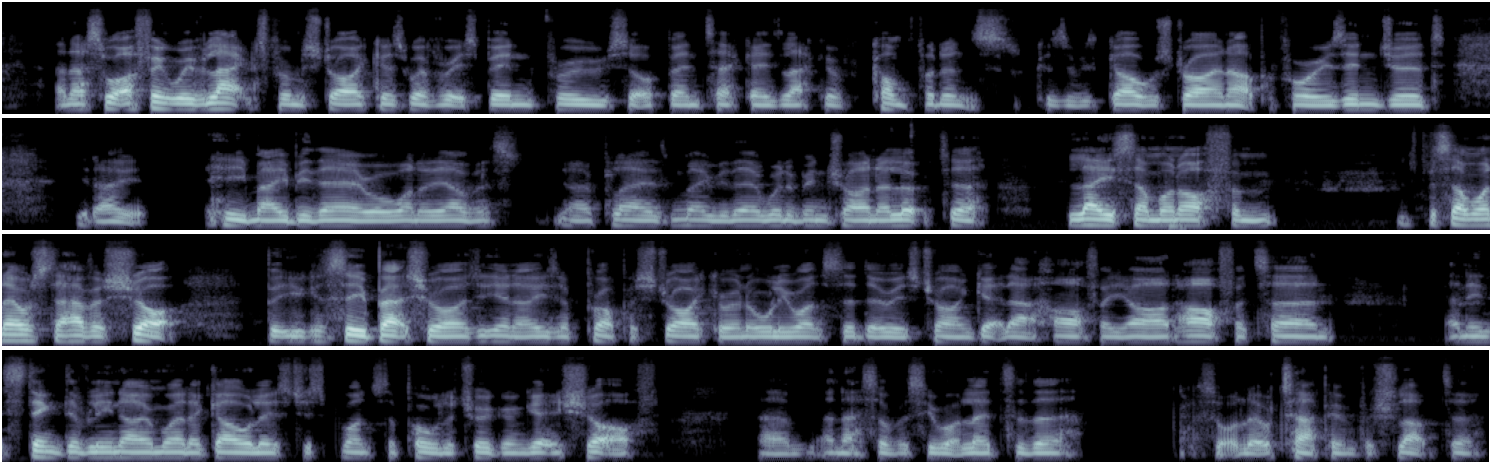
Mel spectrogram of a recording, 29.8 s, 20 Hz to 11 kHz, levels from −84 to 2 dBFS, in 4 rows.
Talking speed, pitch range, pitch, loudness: 255 wpm, 110-120 Hz, 115 Hz, -25 LUFS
